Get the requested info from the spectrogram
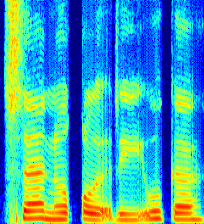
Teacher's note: सनुक, काफ के ऊपर सुकून लगी हुई है तो यहाँ पर कलकला का रूल अप्लाई करेंगे। और फिर रा के नीचे जेर लगी है, रा को बारीक करके अदा करेंगे।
